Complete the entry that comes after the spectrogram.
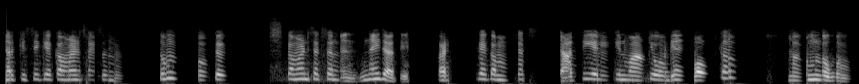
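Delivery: choppy, breaking-up call audio; voice cutting out. Real, not acted. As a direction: voice dropping out on a bad line. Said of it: "आपकी आवाज़ बहुत कट रही है". (कटती हुई आवाज़)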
